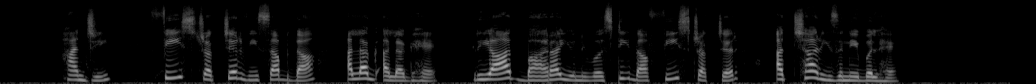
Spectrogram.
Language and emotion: Punjabi, neutral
